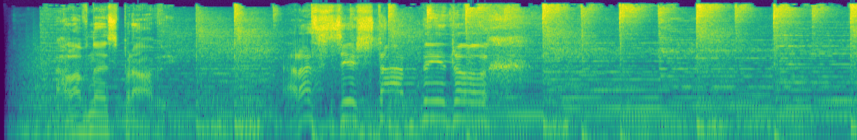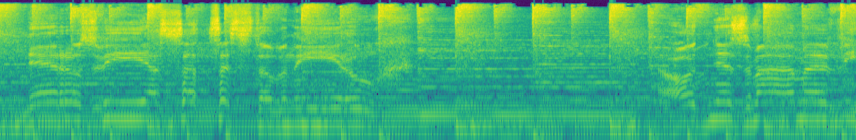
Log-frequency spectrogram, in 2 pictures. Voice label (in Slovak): radio spravy; telekom deezer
